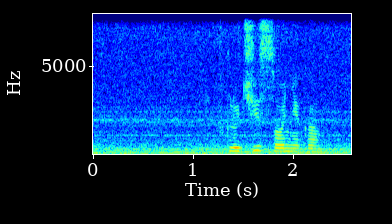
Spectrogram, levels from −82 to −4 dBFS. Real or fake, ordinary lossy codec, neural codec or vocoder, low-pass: real; none; none; none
